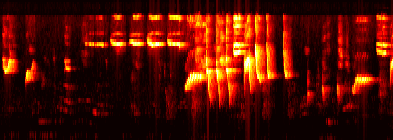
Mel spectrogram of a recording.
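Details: Young flycatcher in song practice: scattered high whistles at first, then a loud burst of fast, jumbled downslurred notes, ending with a rising whistle and a few thin chirps.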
